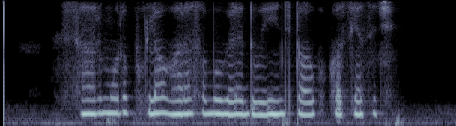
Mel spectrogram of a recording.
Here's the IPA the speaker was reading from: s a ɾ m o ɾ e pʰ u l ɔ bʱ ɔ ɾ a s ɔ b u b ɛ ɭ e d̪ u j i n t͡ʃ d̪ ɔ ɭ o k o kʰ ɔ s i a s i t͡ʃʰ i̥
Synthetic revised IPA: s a ɾ m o ɾ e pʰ u l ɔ ɡʱ ɔ ɾ a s ɔ b u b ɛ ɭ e d̪ u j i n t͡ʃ t̪ ɔ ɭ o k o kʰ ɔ s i a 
